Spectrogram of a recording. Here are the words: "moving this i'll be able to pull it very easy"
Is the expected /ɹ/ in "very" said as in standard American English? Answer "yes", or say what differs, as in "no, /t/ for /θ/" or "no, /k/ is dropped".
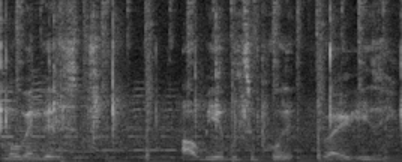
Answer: no, /ɹ/ is dropped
